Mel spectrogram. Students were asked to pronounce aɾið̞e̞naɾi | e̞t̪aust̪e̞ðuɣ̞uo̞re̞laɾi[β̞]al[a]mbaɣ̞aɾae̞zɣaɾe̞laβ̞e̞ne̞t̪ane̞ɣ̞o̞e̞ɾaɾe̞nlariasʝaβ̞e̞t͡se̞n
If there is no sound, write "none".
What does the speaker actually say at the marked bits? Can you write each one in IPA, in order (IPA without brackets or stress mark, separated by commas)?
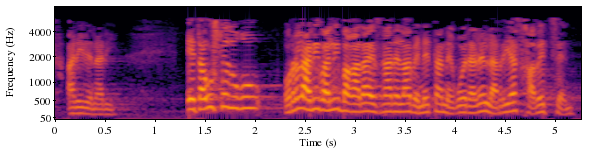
β̞, i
